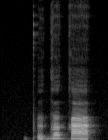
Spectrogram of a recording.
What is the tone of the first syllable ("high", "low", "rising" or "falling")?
rising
